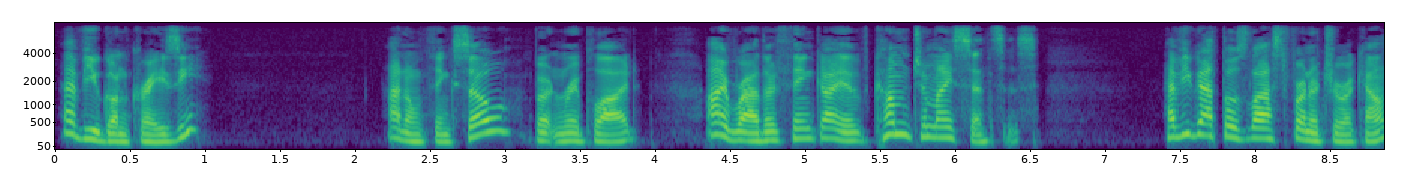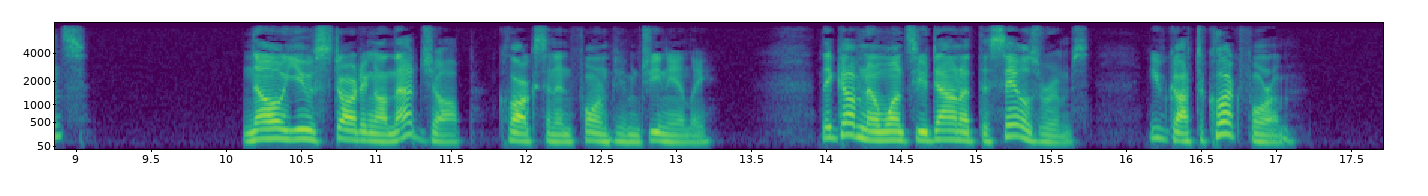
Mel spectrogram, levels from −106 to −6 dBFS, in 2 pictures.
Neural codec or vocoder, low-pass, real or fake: none; 7.2 kHz; real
